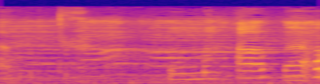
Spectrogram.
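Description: A toddler's voice singing a few short held notes, sing-song vocalizing, in the second half.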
